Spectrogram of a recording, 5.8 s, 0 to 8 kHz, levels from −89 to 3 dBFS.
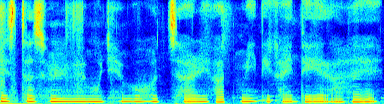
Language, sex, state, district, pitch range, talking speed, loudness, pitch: Hindi, female, Arunachal Pradesh, Papum Pare, 215-220 Hz, 115 wpm, -23 LUFS, 220 Hz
